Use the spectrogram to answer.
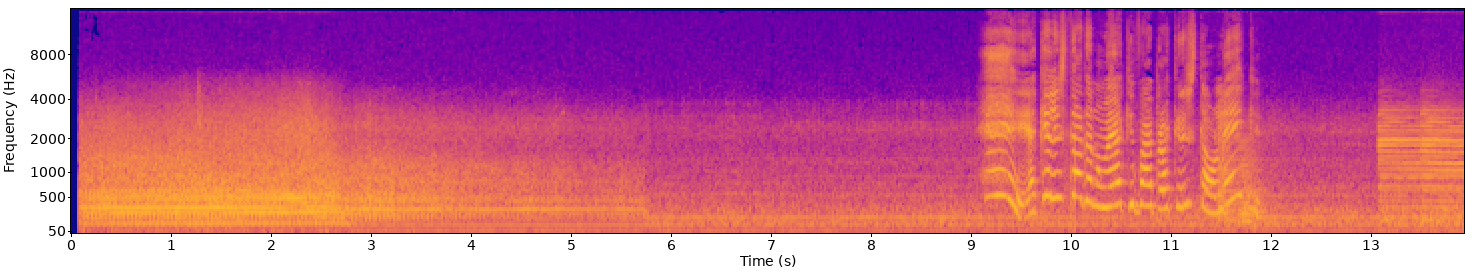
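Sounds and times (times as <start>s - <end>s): car engine driving: 0.1s - 5.8s.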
